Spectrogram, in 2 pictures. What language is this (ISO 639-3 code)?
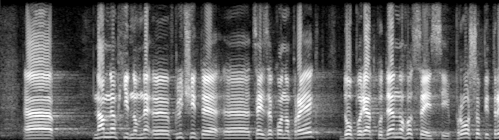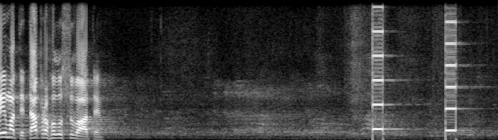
ukr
